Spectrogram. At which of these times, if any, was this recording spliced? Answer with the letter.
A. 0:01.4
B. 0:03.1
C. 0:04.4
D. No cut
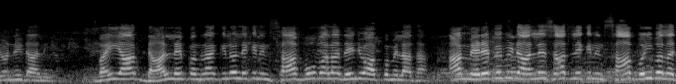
C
